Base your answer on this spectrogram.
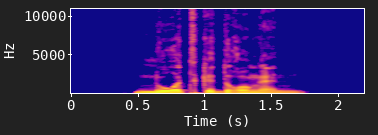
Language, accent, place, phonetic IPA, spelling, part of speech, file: German, Germany, Berlin, [ˈnoːtɡəˌdʁʊŋən], notgedrungen, adjective, De-notgedrungen.ogg
- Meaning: necessarily (forced by necessity)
